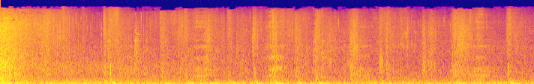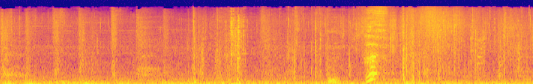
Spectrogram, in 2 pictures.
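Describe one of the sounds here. Heavy footsteps crunch steadily on hard ground.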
